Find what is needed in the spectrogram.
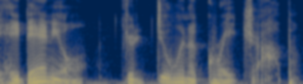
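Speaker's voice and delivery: slow, breathy whisper; wished-for whisper. Retold or imitated. Imagining the instructor whispering praise to him. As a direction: whisper the praise you long to hear. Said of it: "I just want her to say".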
